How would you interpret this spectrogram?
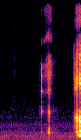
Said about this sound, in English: The zipper's stuck. Can you come help me? Thanks. I can't get it by myself.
